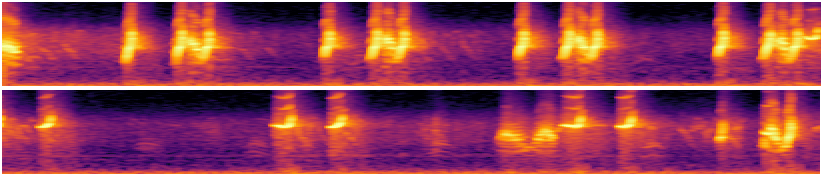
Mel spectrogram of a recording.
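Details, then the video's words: Doubled, clipped notes from a rain quail, repeated roughly once a second in a steady series. A brief gap falls midway before the pairs resume, sometimes with a third note added. "batair ki awaz raat ke liye | rain quail sound"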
